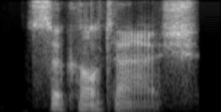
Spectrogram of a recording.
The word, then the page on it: succotash: British English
